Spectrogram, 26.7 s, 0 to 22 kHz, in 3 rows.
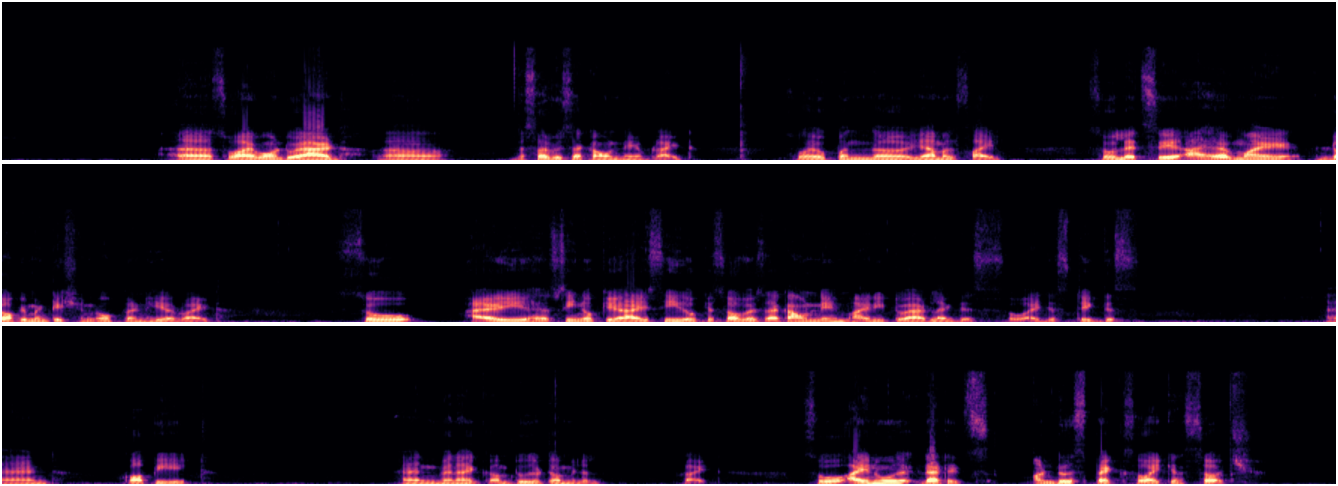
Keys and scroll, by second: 0.1 Up, 5.1 Return, 7.7 super+Tab, 9.1 Return, 18.8 super+c, 19.9 super+Tab, 21.6 Return, 23.8-25.5 typing, 26.1 Return.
